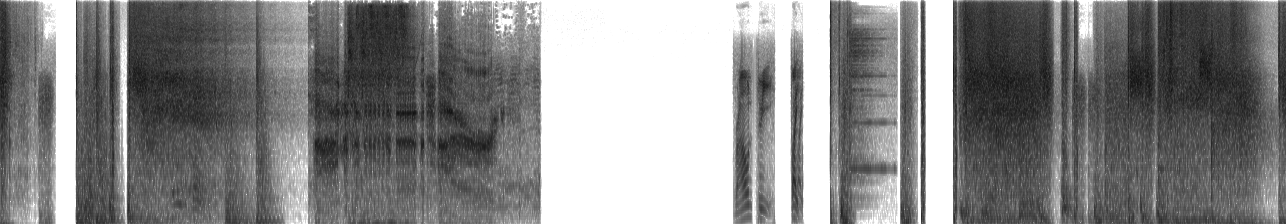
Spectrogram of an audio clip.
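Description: Video game fighters land heavy punches and kicks with loud thuds.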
